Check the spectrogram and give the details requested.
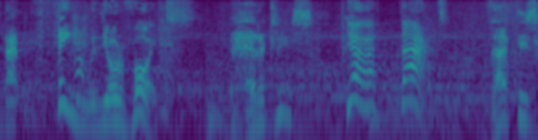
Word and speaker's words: Heracles: you doing there that thing with your voice heracles yeah that that is how it's supposed to be pronounced seems like a loving word but it's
